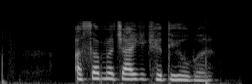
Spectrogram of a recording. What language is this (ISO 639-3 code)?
mag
